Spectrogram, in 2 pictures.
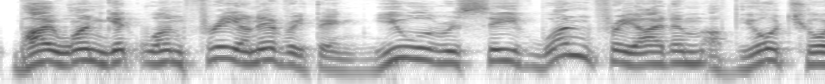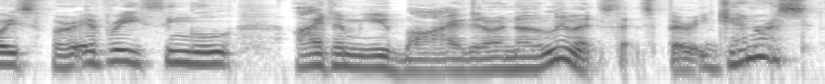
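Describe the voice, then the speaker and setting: A man's voice: on the high side, expressive, fairly quick, few pauses, a little mellow. A man hosting a podcast, reading out adverts and adding dry, sarcastic asides. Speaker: podcast host.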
